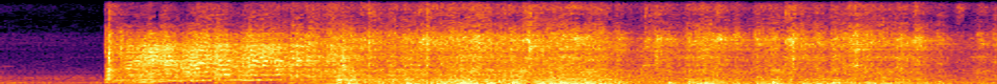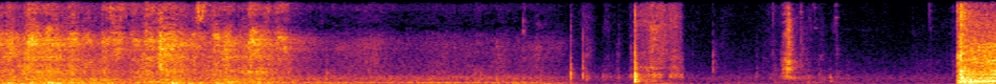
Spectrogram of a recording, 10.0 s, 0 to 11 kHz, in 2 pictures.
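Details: 1968 Mercury Cougar, rebuilt original 289-2V V8, first start after rebuild on a cold day for cam break-in: a loud crank catches straight away and settles to a steady, even idle. It runs cleanly.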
